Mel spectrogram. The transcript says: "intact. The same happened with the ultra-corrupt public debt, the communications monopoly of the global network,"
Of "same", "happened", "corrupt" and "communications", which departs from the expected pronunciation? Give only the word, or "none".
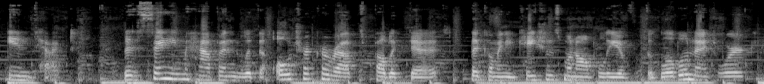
none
